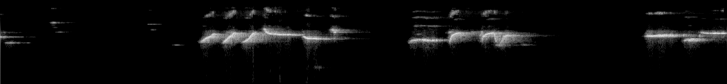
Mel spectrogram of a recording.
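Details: Blue-winged leafbird training song: quick series of rising slurred whistles strung into rolling phrases, three bouts separated by pauses, with no background noise.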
